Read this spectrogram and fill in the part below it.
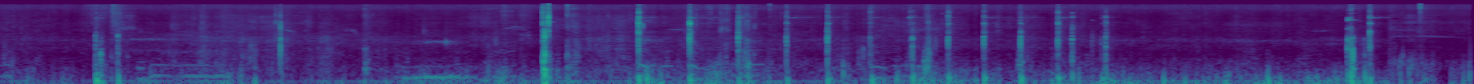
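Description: Concrete blocks knock and scrape as a man lays them.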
